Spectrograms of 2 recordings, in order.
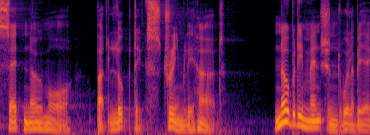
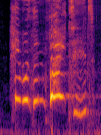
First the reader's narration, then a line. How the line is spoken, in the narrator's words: cried Marianne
